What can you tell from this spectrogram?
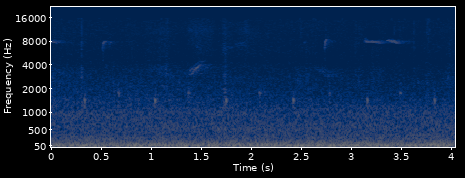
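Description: Faint outdoor ambience: a steady low rumble with distant birds chirping, and a faint high peep repeating about two or three times a second.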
